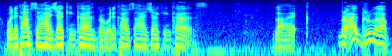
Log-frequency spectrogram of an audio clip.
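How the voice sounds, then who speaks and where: Young guy from botswana reacting to a video, low-ish voice, lots of bro, kinda dull lo-fi sound. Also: unhurried, a bit bright. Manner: loose, slangy, repeats "bro". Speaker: reaction commentator. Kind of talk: casual reaction commentary.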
